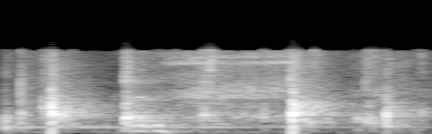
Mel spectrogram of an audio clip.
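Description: Footsteps on a wooden floor: a few heavy steps, the two loudest thuds about a second apart.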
